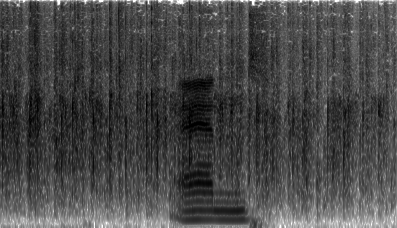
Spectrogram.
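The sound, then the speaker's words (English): An audience at a live show claps in a steady, dense round of applause, with one voice letting out a brief cheer midway as the clapping carries on. “But could I please get you all to give a huge round of applause again for my dad”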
